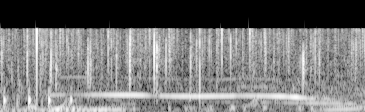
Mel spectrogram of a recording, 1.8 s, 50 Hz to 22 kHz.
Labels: {"label": "biophony", "recorder": "SoundTrap 300"}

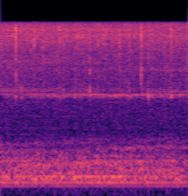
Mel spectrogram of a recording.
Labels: {"label": "anthrophony, boat engine", "recorder": "HydroMoth"}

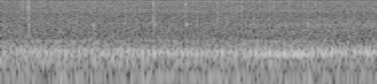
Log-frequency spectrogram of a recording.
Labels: {"label": "anthrophony, boat engine", "recorder": "HydroMoth"}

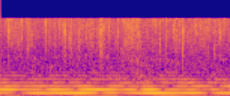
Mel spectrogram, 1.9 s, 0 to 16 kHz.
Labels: {"label": "biophony, midshipman", "recorder": "SoundTrap 500"}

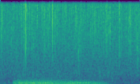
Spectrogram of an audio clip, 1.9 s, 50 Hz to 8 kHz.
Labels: {"label": "biophony, growl", "recorder": "SoundTrap 500"}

